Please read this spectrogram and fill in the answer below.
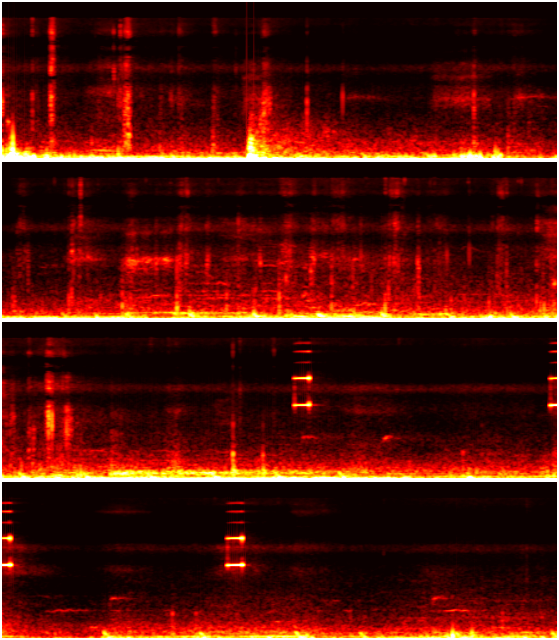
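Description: Three short high electronic beeps about three seconds apart in the second half, from the lightbar's LED flash-pattern controller keypad, over a low steady rumble. A sharp knock about three seconds in is the loudest sound.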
